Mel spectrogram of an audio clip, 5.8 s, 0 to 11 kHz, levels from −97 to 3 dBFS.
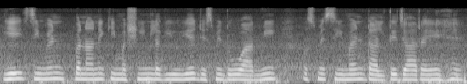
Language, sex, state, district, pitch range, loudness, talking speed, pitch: Hindi, female, Madhya Pradesh, Katni, 195-215 Hz, -16 LUFS, 175 wpm, 205 Hz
